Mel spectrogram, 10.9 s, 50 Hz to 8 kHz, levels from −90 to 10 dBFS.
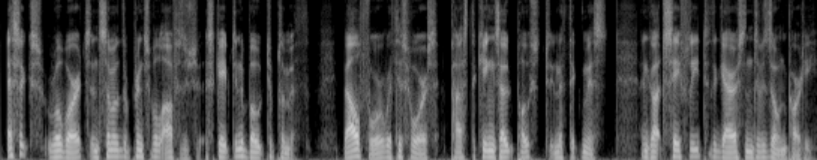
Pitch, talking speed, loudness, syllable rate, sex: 105 Hz, 200 wpm, -21 LUFS, 5.6 syllables/s, male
